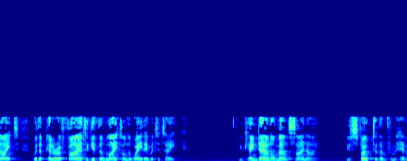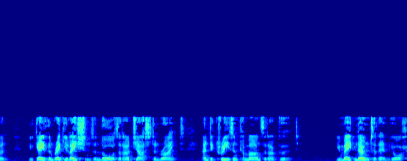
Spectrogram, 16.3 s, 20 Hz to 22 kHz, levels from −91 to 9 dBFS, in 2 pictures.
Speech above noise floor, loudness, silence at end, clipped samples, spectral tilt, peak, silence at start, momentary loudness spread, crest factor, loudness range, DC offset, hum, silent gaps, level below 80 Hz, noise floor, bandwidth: 34 dB; -46 LUFS; 0 s; under 0.1%; 0.5 dB/octave; -24 dBFS; 0 s; 15 LU; 24 dB; 5 LU; under 0.1%; none; none; under -90 dBFS; -81 dBFS; 6.2 kHz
